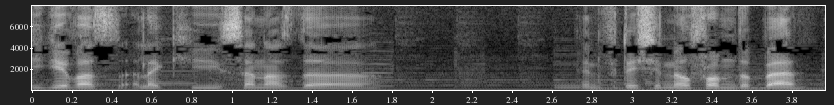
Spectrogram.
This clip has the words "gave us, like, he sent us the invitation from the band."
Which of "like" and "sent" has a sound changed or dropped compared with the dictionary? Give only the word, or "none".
sent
